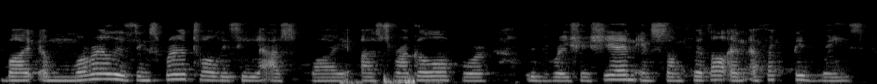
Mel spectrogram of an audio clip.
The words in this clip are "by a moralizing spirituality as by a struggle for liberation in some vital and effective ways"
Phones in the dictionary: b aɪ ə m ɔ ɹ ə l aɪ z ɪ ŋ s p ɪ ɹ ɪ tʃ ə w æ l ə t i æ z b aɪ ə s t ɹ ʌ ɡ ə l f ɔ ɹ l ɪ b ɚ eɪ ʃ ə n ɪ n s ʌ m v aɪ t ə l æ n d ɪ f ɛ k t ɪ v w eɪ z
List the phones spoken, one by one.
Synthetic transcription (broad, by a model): b aɪ ə m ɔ ɹ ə l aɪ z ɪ ŋ s p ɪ ɹ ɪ tʃ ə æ l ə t i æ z b aɪ ə s t ɹ ʌ ɡ ə l f ɔ ɹ l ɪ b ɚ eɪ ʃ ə n ɪ n s ʌ m f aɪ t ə l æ n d ɪ f ɛ k t ɪ v w eɪ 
